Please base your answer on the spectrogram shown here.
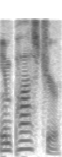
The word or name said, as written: imposture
